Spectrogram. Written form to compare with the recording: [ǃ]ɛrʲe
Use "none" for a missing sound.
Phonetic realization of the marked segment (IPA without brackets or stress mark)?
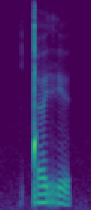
ǃ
